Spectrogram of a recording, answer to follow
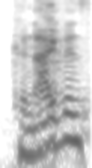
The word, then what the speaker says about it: connivance: concept connivance word type connivance is a noun it is pronounced c n vun with the stress on the second syllable meaning connivance refers to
